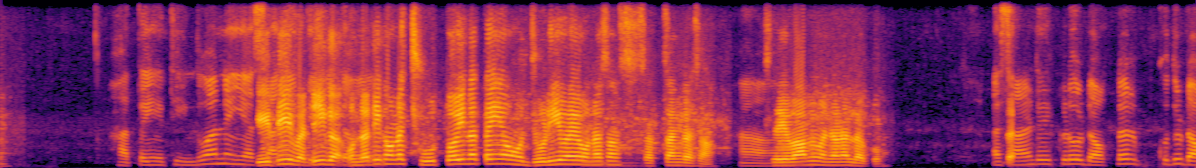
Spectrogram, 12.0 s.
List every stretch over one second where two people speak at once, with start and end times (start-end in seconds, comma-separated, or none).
none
